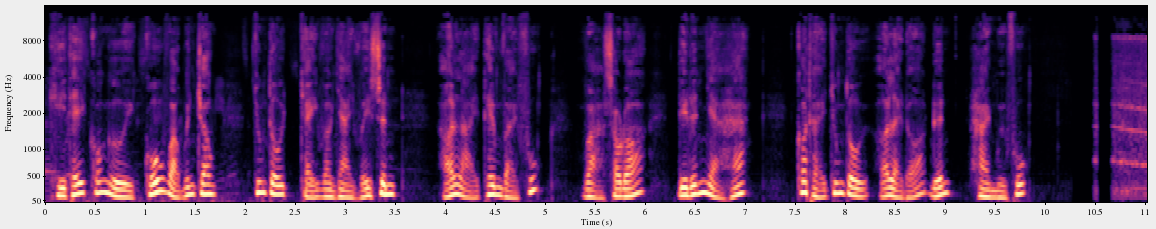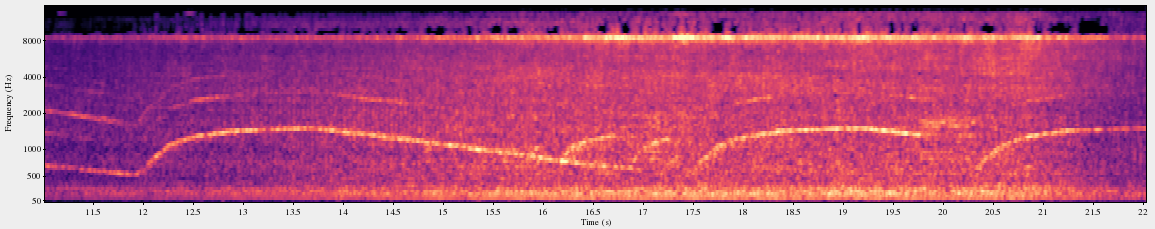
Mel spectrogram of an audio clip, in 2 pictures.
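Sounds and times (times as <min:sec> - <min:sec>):
speech: 0:00.1 - 0:09.9
emergency sirens wailing across the National Mall in Washington: 0:10.7 - 0:22.0.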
